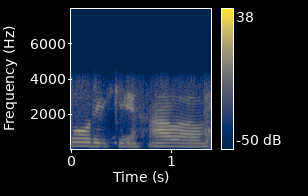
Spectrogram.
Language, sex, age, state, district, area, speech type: Kashmiri, female, 18-30, Jammu and Kashmir, Kulgam, rural, conversation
